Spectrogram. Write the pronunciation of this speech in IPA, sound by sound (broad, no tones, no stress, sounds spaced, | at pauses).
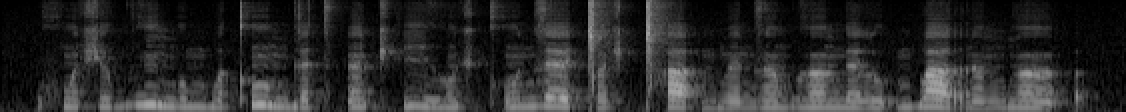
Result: xʷ ɐ̃ ʃ ɨ bʱ ĩ ŋ u m b ɐ kʼ ũ ŋ ɡ ɛ t͡sʼ ɛ̃ t͡ʃʼ i ɦ ũ ʃ kʼ ũ n z ɛ ǀ ɐ̃ ʃ ǀʰ a ʔ m b ɛ̃ n z ɐ̃ bʱ ɐ̃ ŋ ɛ l u ʔ m b a r ɐ̃ ŋ ɡ ɐ̃ ʔ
